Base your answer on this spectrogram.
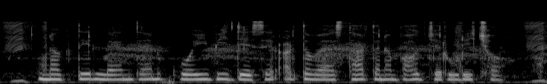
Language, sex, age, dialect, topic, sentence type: Magahi, female, 18-24, Northeastern/Surjapuri, banking, statement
